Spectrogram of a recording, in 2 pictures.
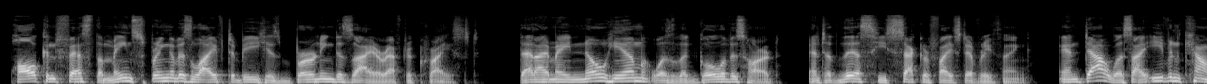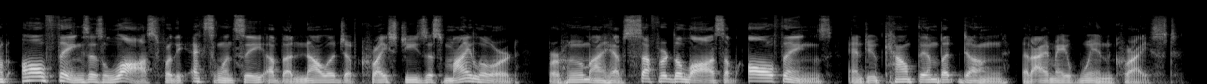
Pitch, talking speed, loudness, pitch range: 105 Hz, 180 wpm, -17 LUFS, 85-125 Hz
